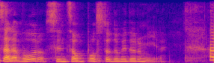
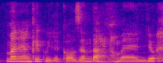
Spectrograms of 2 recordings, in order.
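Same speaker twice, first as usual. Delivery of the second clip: plain reading voice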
